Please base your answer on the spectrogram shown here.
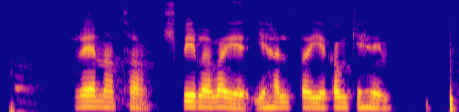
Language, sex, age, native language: Icelandic, male, 13, Icelandic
